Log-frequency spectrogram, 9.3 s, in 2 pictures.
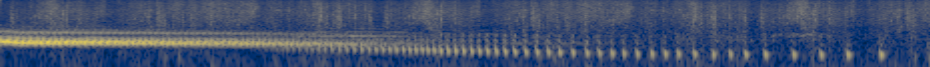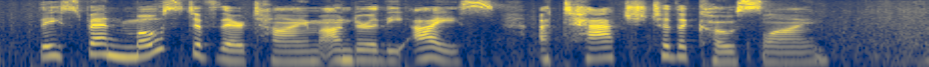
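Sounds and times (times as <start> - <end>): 
Weddell seal trills, chirps, whistles and buzzes: 0.0 - 4.5
speech: 4.8 - 9.0.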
